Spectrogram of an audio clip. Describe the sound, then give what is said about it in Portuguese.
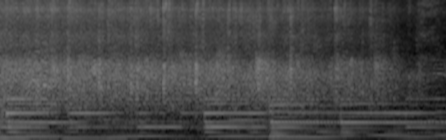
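A church audience claps to praise the name of the Lord in steady, dense applause that fades slightly toward the end, accompanied by sustained keyboard chords that shift a few times underneath. “Quem recebe esta palavra, aplauda o nome do Senhor.”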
